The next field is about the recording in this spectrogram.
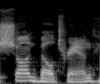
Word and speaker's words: Beltran: But his name is Shawn Beltran.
